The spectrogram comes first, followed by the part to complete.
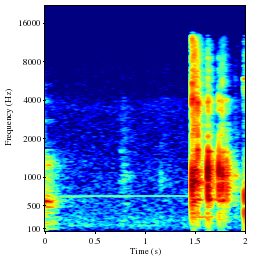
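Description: A ping-pong ball dropped and bouncing, a quick series of sharp light clicks about a second and a half in, ending in a clear plastic cup.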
